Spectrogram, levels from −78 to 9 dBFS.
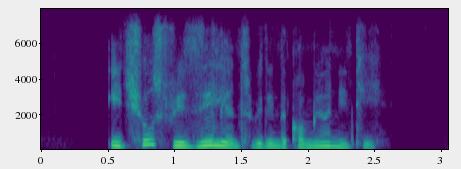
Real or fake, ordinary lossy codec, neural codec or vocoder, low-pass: real; Opus, 16 kbps; none; 7.2 kHz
